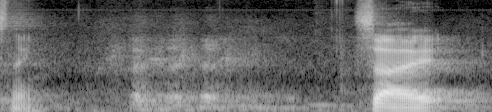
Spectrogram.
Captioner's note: laughter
